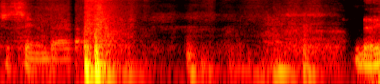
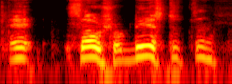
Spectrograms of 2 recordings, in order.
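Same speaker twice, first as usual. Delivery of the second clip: ordinary delivery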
